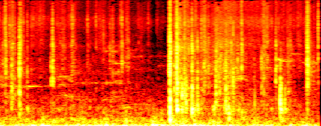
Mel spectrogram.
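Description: Gritty crunching and crackling as hands squeeze and crumble a damp lump of sand-cement, the loudest crunch about two seconds in.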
